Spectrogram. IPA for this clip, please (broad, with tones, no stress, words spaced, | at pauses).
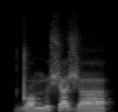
dɒ˩˧˩ŋə˨˥ʃa˥ ʒa˩˧˩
